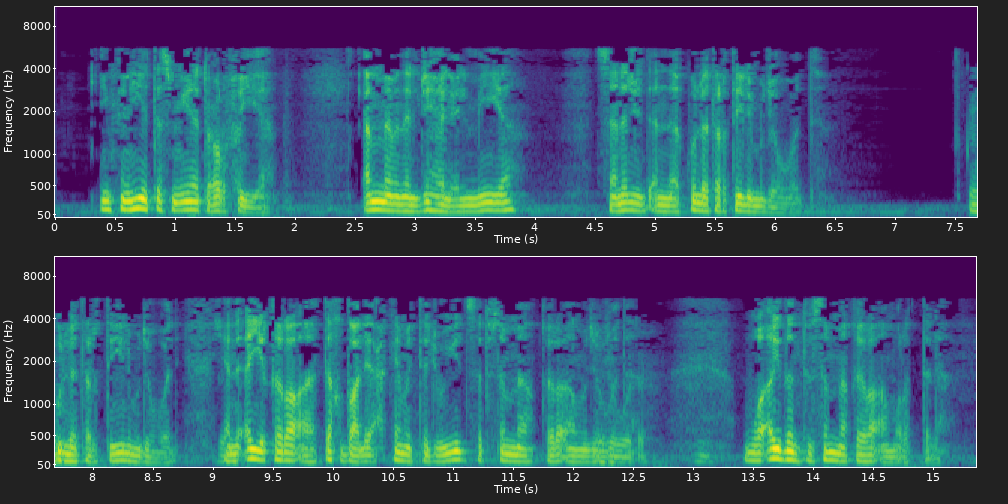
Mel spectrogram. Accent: Alexandria, Alexandria Governorate, Egypt; now in Riyadh, Saudi Arabia; أنا أقول أمي التي أرضعتني القرآن قريتي، ثم أمي التي يعني ربتني الإسكندرية وفيها جامعتي وفيها معهد القراءات واستفدت منها كثيرا ومشايخنا، ثم أمي التي أكرمتني مدينة الرياض

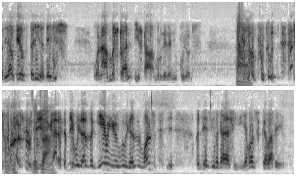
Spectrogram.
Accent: Barcelona, Catalonia, Spain; Jo vinc de Barcelona

